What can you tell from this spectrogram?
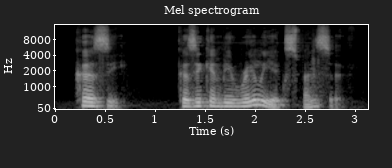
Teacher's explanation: Isso pode ser bem caro. Então, because é muito comum eles omitirem o começo aqui, o be. Então, você ouve só um cause.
